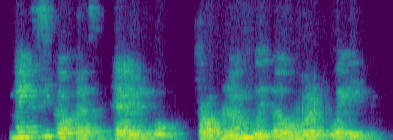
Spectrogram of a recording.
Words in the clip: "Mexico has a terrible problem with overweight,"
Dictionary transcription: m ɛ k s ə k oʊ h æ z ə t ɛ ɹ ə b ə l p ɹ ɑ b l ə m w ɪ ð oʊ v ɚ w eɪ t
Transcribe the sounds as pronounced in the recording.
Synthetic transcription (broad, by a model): m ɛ k s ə k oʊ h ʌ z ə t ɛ l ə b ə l p ɹ ɑ b l ə m w ɪ ð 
